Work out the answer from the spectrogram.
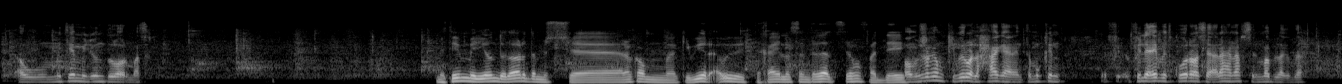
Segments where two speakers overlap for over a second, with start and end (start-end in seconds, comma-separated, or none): none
